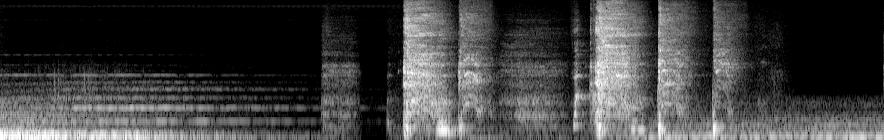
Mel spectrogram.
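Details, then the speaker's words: Adult man with heartburn over the past few days coughing: several loud, harsh coughs in a short cluster, with quiet game music behind. "also I do apologize if you hear me coughing quite a bit um my heartb burn has just been going absolutely over the top over the past few days"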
